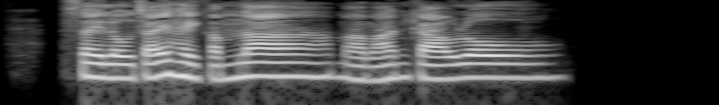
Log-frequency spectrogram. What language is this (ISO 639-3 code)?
yue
